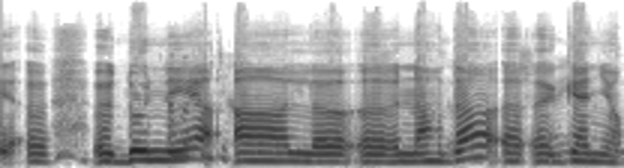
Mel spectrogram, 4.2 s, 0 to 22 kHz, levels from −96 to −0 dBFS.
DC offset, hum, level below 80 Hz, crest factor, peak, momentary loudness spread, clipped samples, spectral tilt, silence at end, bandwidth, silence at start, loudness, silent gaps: under 0.1%; none; -74 dBFS; 14 dB; -10 dBFS; 6 LU; under 0.1%; -5.5 dB/octave; 0 s; 20 kHz; 0 s; -24 LUFS; none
